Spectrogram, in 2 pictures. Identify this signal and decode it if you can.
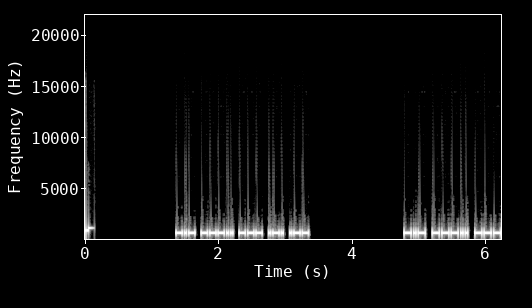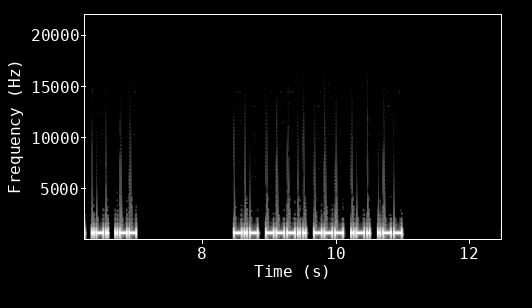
Morse code, heard as a keyed tone, about 33 wpm, 700 Hz. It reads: K8ORW K8ORW K8ORW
